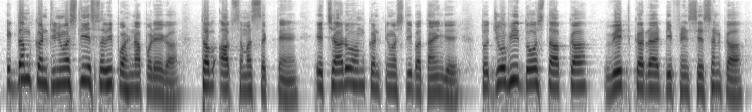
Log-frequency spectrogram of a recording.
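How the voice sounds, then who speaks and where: A man's voice: on the high side, smooth. Emphatic man teaching a maths class. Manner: repetitive, emphatic instructions to students. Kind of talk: classroom lecture.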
